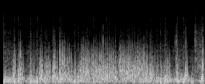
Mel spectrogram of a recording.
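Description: Wind buffeting the camcorder microphone: a loud, steady rumbling noise.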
